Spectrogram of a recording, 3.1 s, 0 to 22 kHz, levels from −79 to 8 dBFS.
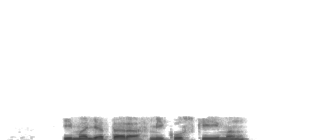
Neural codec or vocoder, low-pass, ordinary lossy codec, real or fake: none; 3.6 kHz; MP3, 24 kbps; real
